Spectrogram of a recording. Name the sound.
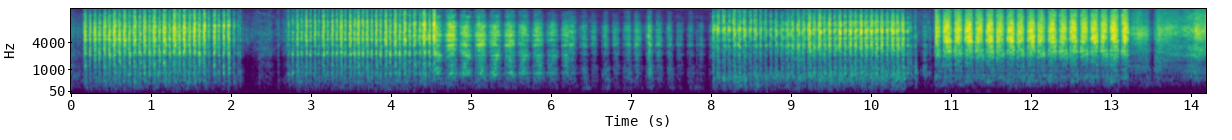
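filing and sanding parts of a model plane smooth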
